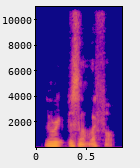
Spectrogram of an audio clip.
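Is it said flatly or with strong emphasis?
flatly. It is said flatly, without feeling.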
